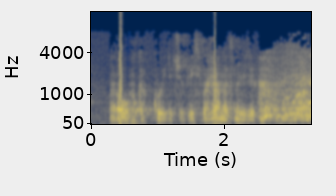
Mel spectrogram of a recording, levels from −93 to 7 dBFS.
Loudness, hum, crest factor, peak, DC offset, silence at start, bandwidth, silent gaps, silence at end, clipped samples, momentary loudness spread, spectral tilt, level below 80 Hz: -18 LUFS; none; 18 dB; 0 dBFS; under 0.1%; 0.25 s; 13 kHz; none; 0 s; under 0.1%; 9 LU; -5.5 dB/octave; -42 dBFS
